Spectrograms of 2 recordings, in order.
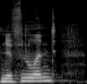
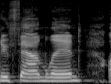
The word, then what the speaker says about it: Newfoundland: I also, for our Canadian listeners, I just want you to appreciate how I pronounce Newfoundland. It's not Newfoundland.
